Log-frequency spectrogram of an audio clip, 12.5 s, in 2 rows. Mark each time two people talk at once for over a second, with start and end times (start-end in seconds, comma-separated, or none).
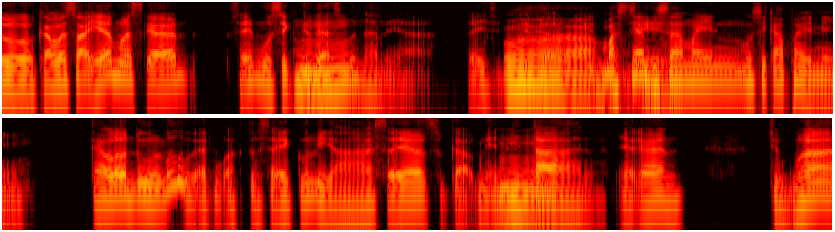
3.8-5.1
